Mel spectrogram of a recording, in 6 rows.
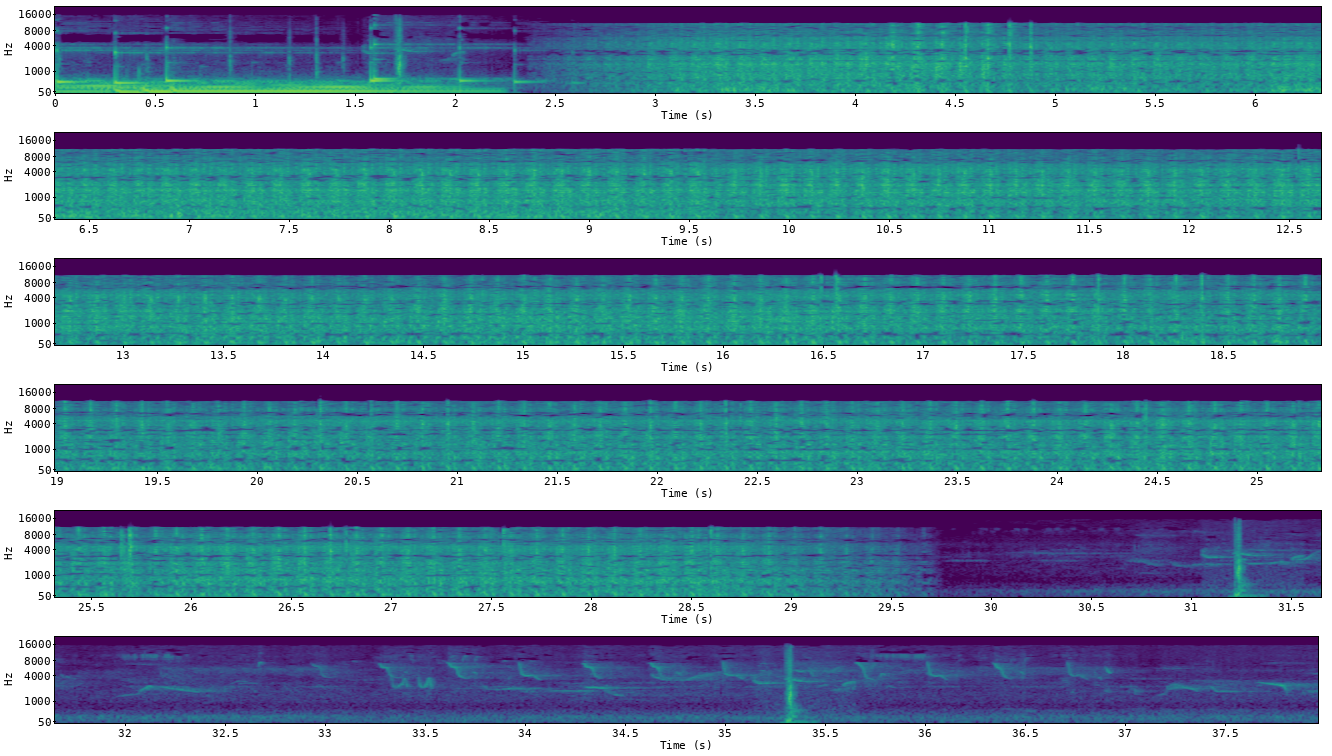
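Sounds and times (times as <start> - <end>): sharp click: 31.2 - 31.5, 35.3 - 35.6.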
